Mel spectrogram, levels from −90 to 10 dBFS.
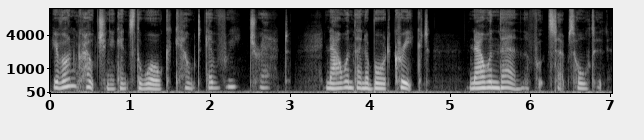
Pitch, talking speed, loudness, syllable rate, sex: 215 Hz, 160 wpm, -18 LUFS, 5.1 syllables/s, female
